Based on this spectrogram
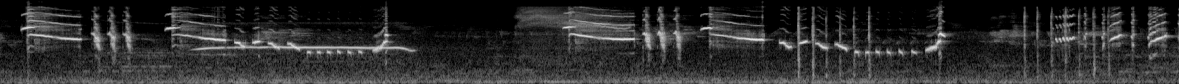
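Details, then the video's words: Orange-headed thrush in a cage singing a varied song to excite reluctant birds: high descending whistles, long steady whistled notes sliding lower, and quick chips and trills between phrases. "Anis Merah Gacor Variasi Bangkitkan Emosi Anis Malas Bunyi Agar Rajin Berkicau"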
